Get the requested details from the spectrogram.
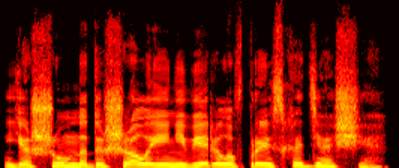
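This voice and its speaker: A woman narrating a first-person audiobook in an expressive, breathy reading voice. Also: fairly high pitch, a little fast, no room sound, studio quality.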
